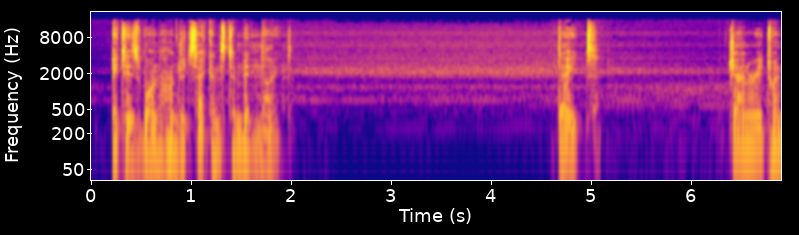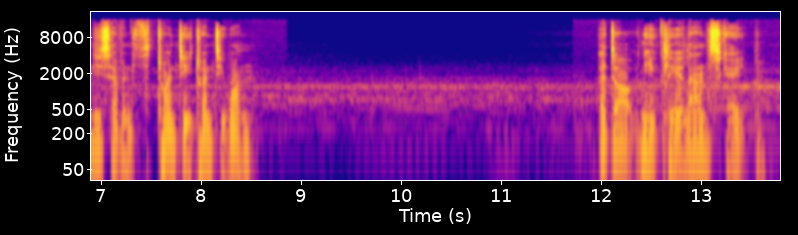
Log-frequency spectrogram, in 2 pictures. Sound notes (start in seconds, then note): 1.0 hissing sound fades in; 12.7 brass-like drone sound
